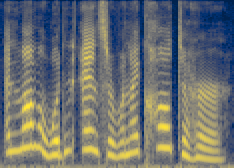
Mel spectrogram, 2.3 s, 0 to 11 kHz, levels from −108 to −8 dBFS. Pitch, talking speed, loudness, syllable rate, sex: 295 Hz, 230 wpm, -16 LUFS, 5.6 syllables/s, female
